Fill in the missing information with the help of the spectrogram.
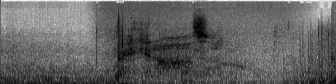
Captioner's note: whispering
